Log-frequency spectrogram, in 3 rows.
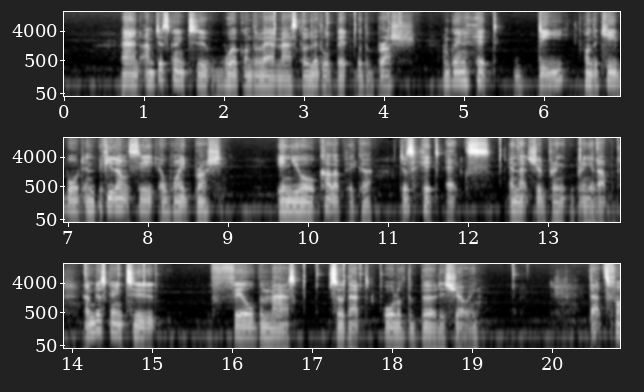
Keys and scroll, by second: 5.6 d.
